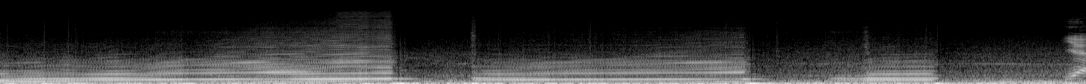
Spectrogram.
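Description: A 2006 Porsche 987 Cayman S revs hard as it accelerates, its engine note climbing steadily through the gears, with two sharp breaks between pulls around the four- and seven-second marks, loud and close.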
